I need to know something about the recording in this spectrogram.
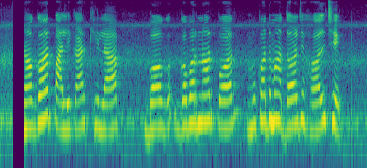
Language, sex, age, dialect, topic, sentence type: Magahi, female, 41-45, Northeastern/Surjapuri, banking, statement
